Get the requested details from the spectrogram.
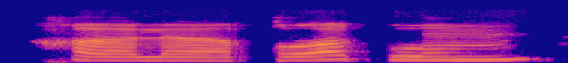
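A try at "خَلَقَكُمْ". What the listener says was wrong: خو کو بھی ہیوی کرنا ہے، خلقکم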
